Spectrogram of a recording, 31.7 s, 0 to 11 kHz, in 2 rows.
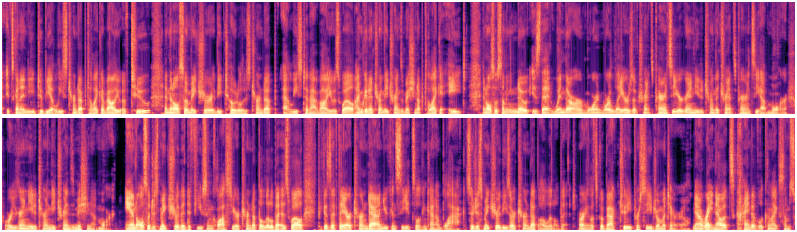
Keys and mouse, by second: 1.5 click, 7.0 click, 7.4 click, 7.5 click, 8.2 click, 9.3 click, 9.7 g, 10.7 click, 18.1 click, 21.5-24.9 drag, 27.3 click, 28.1 click, 29.7 shift+click.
